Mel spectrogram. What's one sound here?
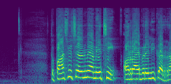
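A young woman reads out news calmly and clearly, close to a microphone.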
